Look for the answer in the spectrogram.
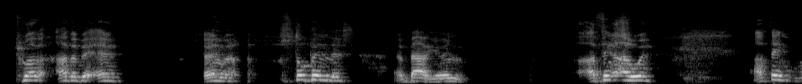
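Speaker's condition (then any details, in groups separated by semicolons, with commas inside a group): Cerebral palsy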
